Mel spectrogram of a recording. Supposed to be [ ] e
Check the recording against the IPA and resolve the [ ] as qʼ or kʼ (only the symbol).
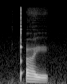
qʼ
